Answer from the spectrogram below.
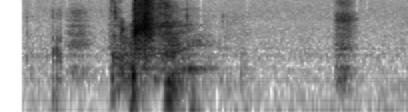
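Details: Repeated sneezing, a brief inhale, then a loud explosive sneeze and a smaller second sneeze a couple of seconds later.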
